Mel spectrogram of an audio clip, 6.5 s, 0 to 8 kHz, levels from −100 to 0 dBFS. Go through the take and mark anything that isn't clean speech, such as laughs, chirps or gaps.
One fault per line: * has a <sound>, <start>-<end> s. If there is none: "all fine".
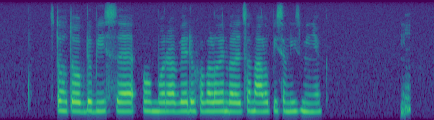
* has a laugh, 6.0-6.2 s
